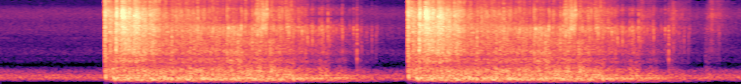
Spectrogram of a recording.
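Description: A handgun fires two shots that echo.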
